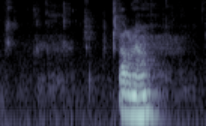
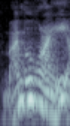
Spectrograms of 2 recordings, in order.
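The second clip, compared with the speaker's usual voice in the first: ordinary delivery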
